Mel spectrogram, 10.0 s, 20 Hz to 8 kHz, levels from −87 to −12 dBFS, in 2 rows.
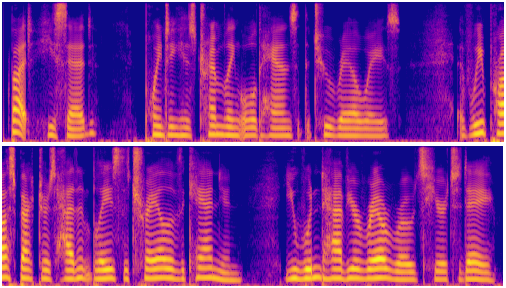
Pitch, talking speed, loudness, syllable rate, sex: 175 Hz, 180 wpm, -19 LUFS, 4.7 syllables/s, female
